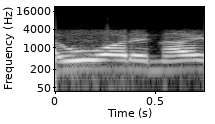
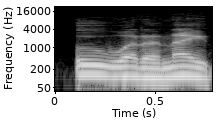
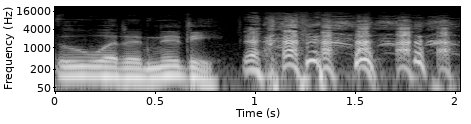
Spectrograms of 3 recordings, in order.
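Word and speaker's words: Oowatanite: with the album, and it's spelt ooh, what a night, but as in one word. Yep. Right? And he called it, ooh, what a nitty. And we had to correct the kid.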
